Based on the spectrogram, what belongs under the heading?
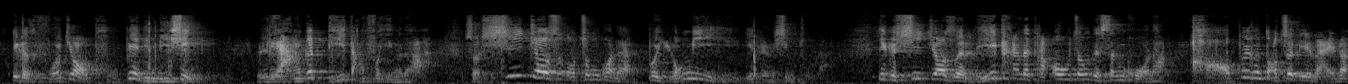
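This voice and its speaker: A man in his sixties preaching a sermon, lively and exclamatory, asking questions and answering them himself. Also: a little high, a little hiss or hum. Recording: roomy hall with faint ambience.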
